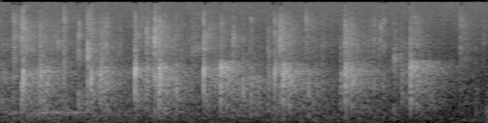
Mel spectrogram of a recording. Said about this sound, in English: Give yourselves a round of applause for looking amazing.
